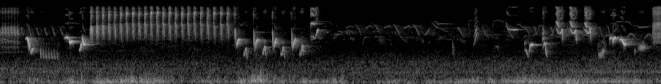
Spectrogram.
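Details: Common nightingale song opening with sharp notes, then a fast buzzy trill of rapidly repeated pulses for about two seconds, followed by varied slurred whistles and clipped chirps.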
